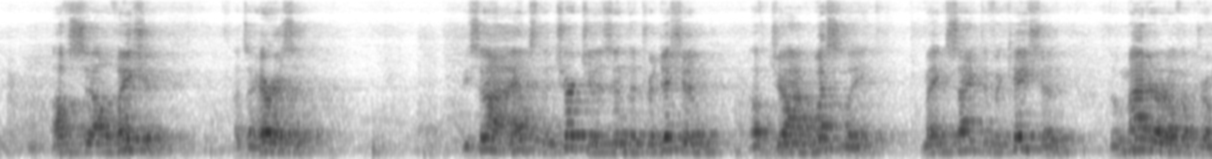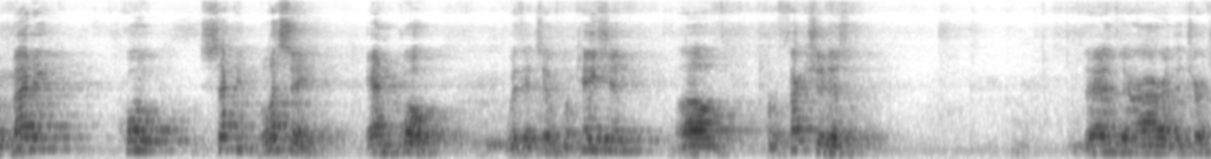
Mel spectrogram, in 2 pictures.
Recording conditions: large echoing room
